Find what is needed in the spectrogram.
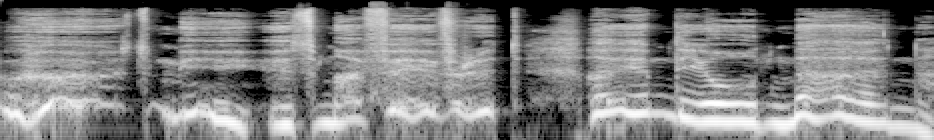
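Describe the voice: The voice is a put-on character voice with a fairly high pitch. It moves at a very slow pace.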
